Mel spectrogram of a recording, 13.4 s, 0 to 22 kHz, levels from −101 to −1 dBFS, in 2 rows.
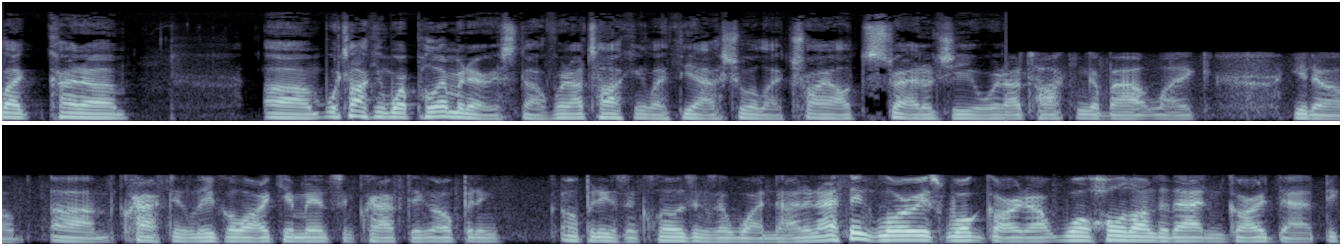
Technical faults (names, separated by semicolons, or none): input switched to a poorer device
